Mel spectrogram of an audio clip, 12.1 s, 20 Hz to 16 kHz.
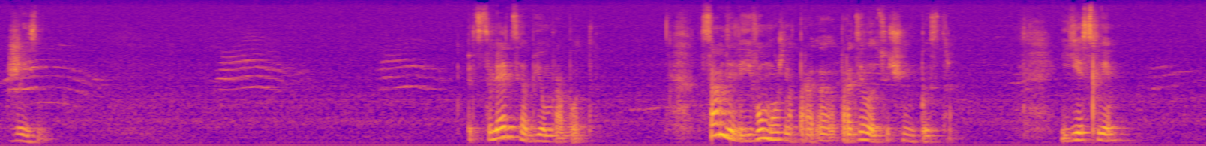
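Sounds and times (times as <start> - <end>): cat mewing: 0.0 - 1.1, 2.1 - 3.2, 3.8 - 4.6, 11.5 - 12.0.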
